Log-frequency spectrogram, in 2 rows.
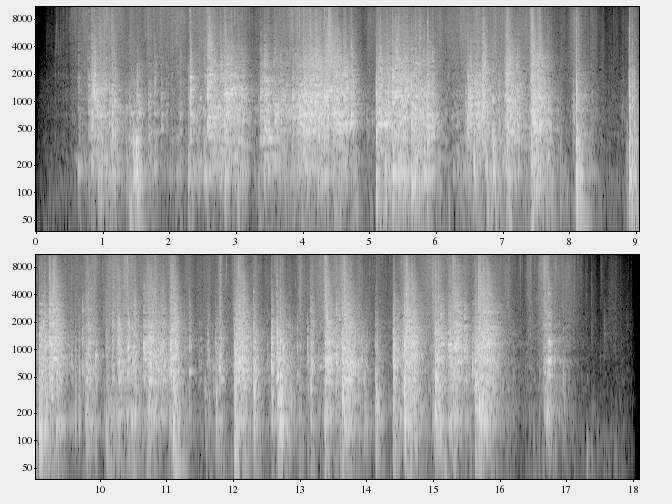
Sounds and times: picking up a plastic bag of recycled cans 0.3 - 17.3

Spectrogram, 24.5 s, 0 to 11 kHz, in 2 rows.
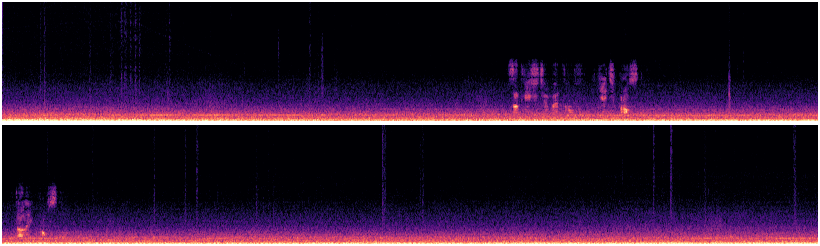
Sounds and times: engine 0.0 - 24.4
voice of two navigators 7.6 - 9.7
voice of two navigators 12.4 - 13.4

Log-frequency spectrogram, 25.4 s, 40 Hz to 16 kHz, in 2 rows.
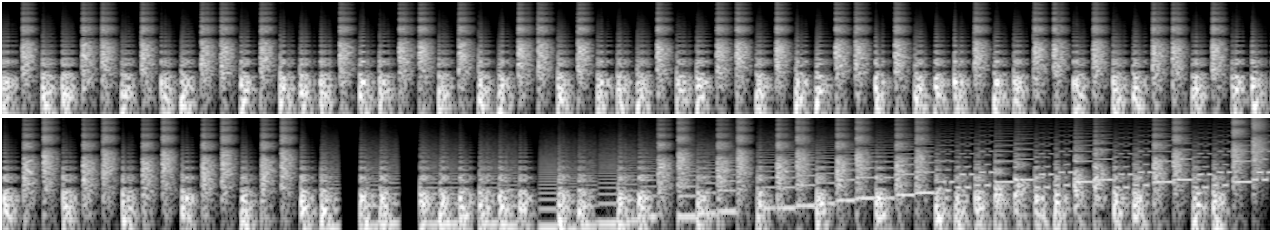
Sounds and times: Pixel Song #5 17.6 - 25.3

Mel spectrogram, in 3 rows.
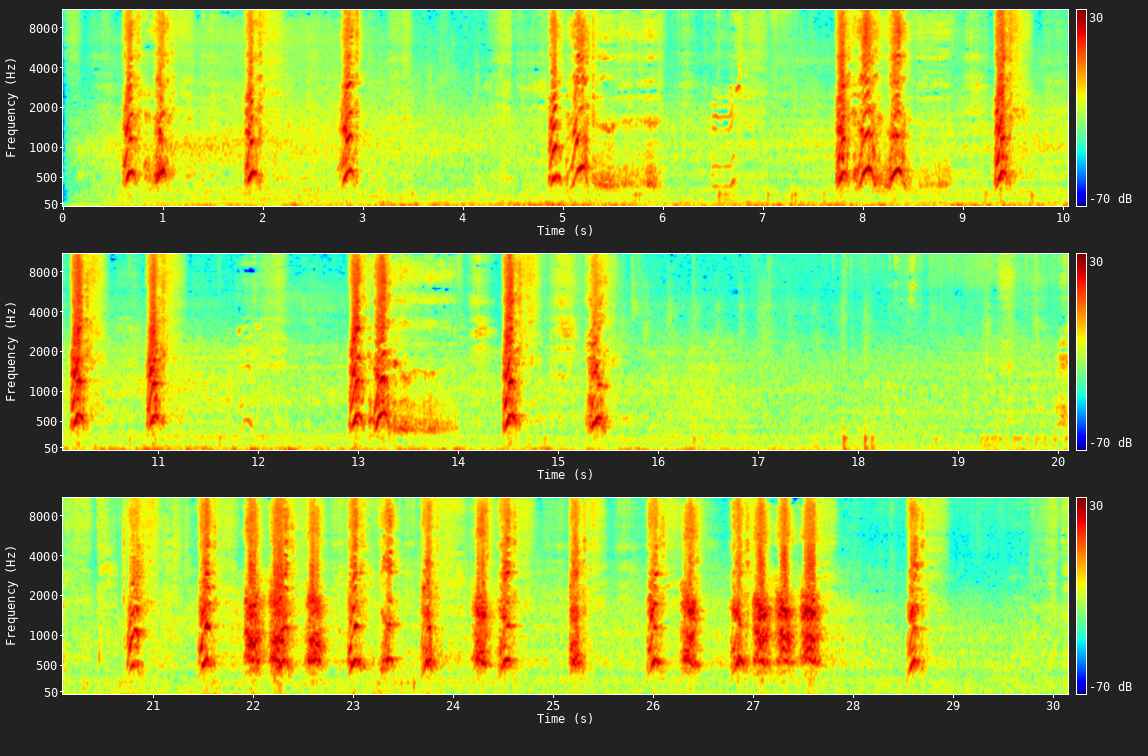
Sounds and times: slobbery barks 0.6 - 3.1
slobbery barks 4.3 - 7.0
slobbery barks 7.7 - 12.1
slobbery barks 12.9 - 15.7
slobbery barks 20.0 - 29.0

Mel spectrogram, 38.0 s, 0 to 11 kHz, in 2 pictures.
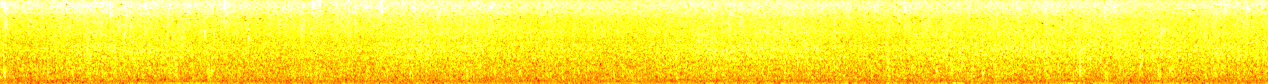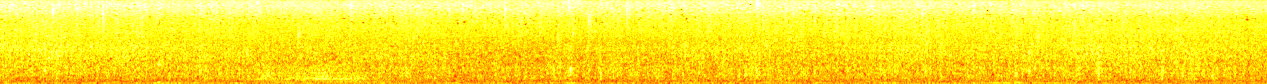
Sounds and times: Rain over a car 0.0 - 38.0
car passes 22.8 - 25.7

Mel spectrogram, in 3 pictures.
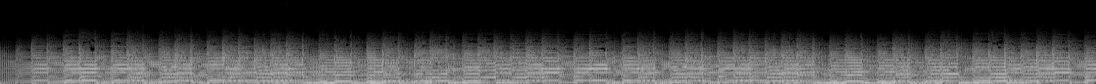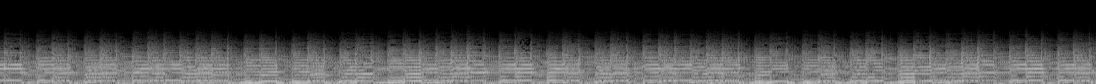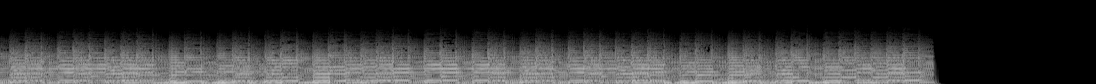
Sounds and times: synth arpeggio bassline 0.0 - 31.3

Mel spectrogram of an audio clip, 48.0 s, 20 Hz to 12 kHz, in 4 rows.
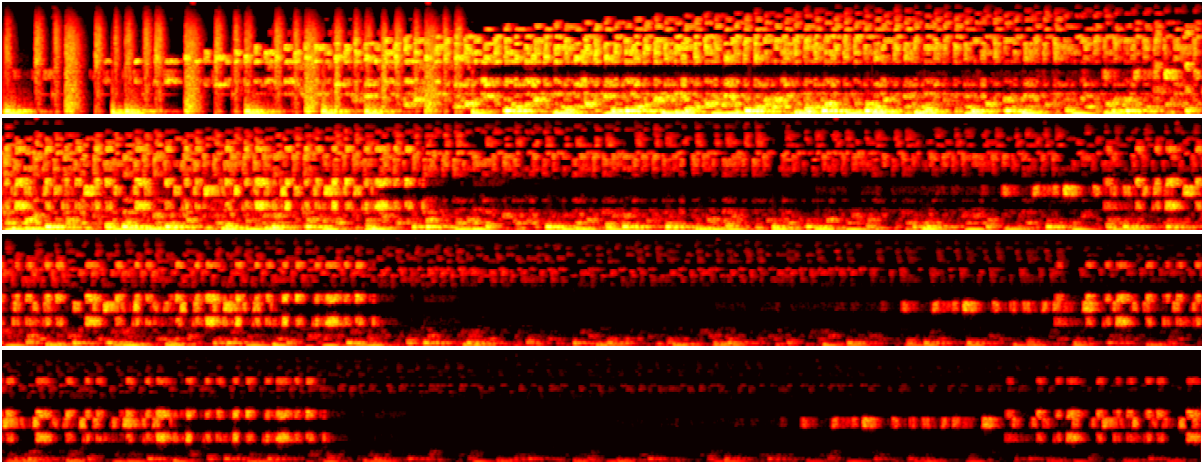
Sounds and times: drum synth 0.0 - 16.6

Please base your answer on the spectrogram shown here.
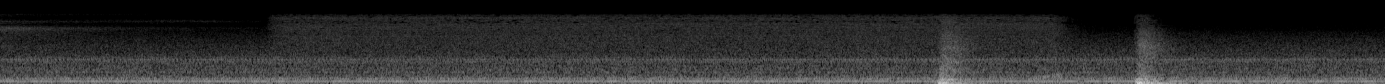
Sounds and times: Train 0.0 - 11.0
bus 0.0 - 13.8

